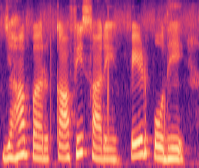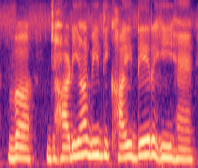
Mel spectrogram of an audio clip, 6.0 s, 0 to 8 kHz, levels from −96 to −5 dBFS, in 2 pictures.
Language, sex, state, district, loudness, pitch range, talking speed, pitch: Hindi, female, Uttar Pradesh, Shamli, -14 LUFS, 185-235 Hz, 130 wpm, 200 Hz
